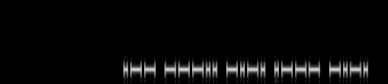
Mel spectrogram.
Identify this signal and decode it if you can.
Morse code, heard as a keyed tone, about 36 wpm, 700 Hz. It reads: W8CJC
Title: USA Call Signs - 5 Characters - 3x Character Spacing - 35wpm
